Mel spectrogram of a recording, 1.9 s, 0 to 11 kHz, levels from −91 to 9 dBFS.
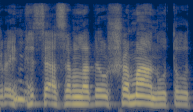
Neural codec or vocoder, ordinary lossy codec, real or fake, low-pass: none; MP3, 96 kbps; real; 9.9 kHz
